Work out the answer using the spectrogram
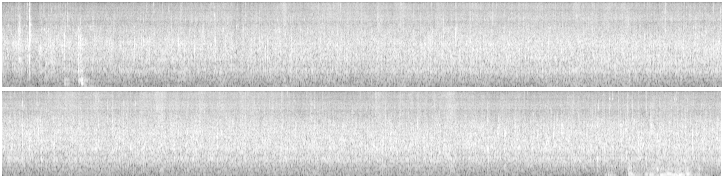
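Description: Sliced potatoes and vegetables sizzling in oil in a frying pan: a steady hiss, with a few sharp knocks of a wooden spatula against the pan in the first couple of seconds.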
